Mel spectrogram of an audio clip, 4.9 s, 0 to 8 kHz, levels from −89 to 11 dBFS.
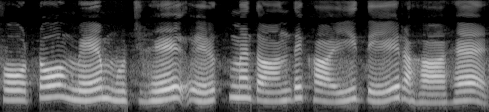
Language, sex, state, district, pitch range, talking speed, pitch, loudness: Hindi, female, Madhya Pradesh, Katni, 205-255 Hz, 110 wpm, 215 Hz, -14 LUFS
